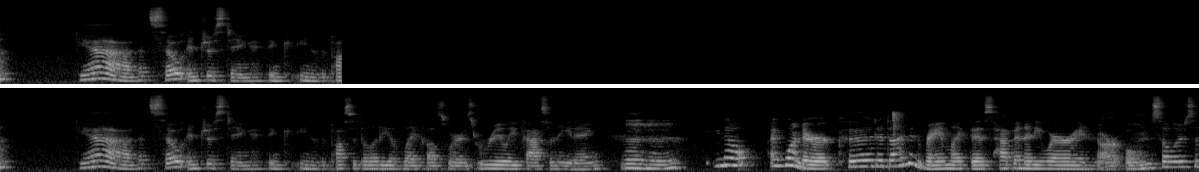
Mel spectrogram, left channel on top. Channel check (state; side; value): drops out; left; at 3.5 s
